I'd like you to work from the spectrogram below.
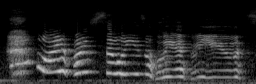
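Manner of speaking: very high, loud laughing squeal; squealing laughter. Real, not acted. Reading the God Fieri tweet, squealing with laughter.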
